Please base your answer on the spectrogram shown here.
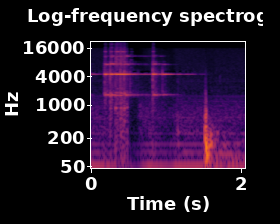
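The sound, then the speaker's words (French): A doorbell rings at an apartment: a bright, metallic ring with a lingering high tone, then a shorter, quieter chime. “sonne à l'appartement”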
